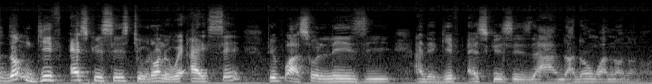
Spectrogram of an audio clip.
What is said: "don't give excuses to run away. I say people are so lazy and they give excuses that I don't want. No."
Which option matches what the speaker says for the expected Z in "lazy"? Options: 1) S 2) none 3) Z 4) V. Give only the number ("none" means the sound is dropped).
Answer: 3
